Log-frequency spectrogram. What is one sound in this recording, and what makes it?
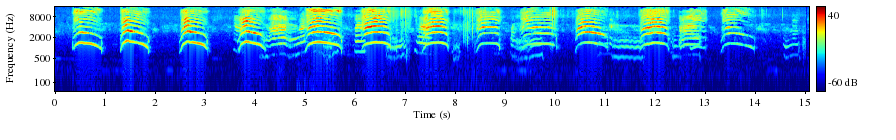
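A kitten mews loudly and repeatedly, close by.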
